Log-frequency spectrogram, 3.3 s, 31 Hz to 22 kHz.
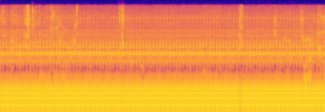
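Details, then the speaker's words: Speaker loud low-frequency buzz not from the driver: steady deep hum near 50 Hz with a buzzy, fluttering edge as the loose grille cloth resonates around 50–60 Hz and slaps the back plate; high frequencies less affected. "he grill is rattling and hitting the the back plate if you touch the grill so the whole whole cloth speaker cloth is actually like a a flapping about"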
